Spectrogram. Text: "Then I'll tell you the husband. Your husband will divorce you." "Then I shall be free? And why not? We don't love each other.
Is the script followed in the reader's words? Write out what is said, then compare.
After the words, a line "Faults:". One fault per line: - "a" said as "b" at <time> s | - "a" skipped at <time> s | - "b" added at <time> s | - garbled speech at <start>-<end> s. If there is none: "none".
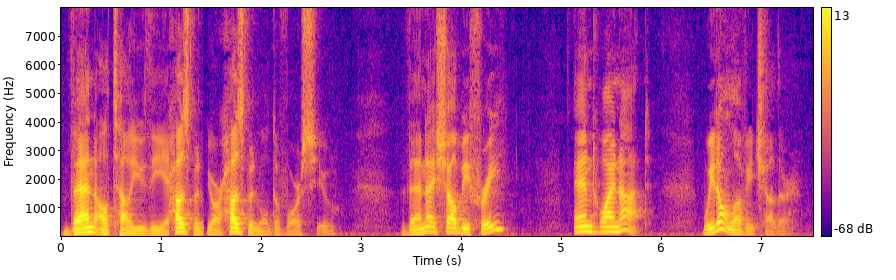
"Then I'll tell you the husband. Your husband will divorce you." "Then I shall be free? And why not? We don't love each other.
Faults:
none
